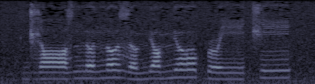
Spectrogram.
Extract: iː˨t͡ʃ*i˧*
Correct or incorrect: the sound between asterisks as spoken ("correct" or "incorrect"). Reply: incorrect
